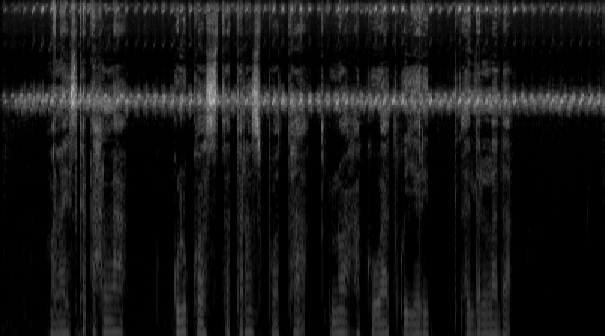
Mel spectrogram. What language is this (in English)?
Somali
